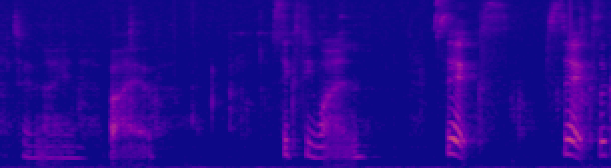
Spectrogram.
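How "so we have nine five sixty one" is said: counting cards to herself in a whisper. Real, not acted. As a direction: whisper the numbers under her breath.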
